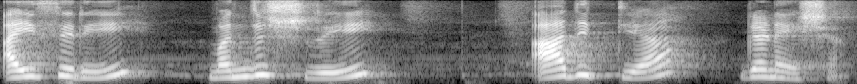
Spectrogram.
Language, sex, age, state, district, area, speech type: Sanskrit, female, 18-30, Karnataka, Bagalkot, urban, spontaneous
